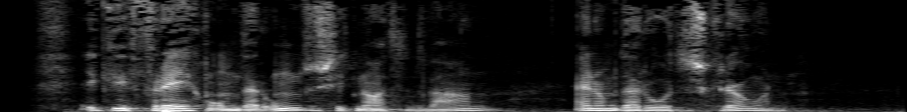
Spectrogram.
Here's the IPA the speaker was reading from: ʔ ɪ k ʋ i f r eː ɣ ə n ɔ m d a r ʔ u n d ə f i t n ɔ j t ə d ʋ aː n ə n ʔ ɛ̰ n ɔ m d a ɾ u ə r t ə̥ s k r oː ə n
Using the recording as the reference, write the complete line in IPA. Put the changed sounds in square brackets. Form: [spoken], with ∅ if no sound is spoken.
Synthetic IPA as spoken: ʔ ɪ k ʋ i f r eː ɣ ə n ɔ m d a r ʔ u n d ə [s] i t n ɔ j t ə d ʋ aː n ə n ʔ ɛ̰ n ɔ m d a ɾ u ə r t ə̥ s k r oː ə n

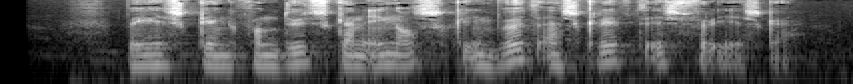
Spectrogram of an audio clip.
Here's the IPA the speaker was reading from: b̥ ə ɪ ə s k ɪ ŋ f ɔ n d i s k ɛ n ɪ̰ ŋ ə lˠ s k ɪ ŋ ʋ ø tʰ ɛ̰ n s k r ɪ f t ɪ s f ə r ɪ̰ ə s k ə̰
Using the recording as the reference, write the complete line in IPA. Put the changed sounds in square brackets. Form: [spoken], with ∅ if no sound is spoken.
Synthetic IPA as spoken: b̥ ə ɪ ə s k ɪ ŋ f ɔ n d [y] s k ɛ n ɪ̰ ŋ ə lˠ s k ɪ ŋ ʋ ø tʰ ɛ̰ n s k r ɪ f t ɪ s f ə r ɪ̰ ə s k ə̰

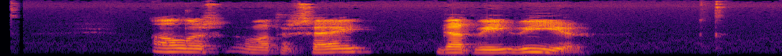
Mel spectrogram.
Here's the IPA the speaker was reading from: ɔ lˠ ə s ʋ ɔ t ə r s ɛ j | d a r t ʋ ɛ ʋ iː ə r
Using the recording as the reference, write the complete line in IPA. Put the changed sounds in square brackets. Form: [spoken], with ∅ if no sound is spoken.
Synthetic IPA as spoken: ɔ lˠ ə s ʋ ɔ t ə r s ɛ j | d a [∅] t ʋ [i] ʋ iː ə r

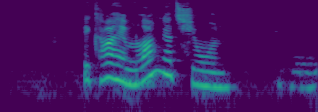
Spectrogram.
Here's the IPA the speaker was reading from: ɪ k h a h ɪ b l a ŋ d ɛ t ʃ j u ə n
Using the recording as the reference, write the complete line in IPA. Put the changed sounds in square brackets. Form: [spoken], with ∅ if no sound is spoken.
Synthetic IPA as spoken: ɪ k h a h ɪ [m] l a ŋ [n] ɛ t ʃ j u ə n

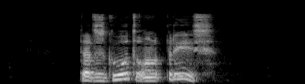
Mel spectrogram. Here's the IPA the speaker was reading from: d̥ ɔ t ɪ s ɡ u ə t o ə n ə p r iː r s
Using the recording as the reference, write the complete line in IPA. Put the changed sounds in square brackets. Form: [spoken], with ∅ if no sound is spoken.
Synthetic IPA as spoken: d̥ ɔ t ɪ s ɡ u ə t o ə n ə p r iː [∅] s

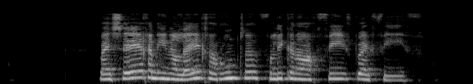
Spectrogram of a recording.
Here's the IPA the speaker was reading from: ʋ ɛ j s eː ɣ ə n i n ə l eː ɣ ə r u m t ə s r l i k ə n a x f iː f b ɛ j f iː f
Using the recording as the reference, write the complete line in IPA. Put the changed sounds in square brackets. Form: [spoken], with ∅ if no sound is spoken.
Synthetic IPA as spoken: ʋ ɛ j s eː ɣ ə n i n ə l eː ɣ ə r u m t ə [f] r l i k ə n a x f iː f b ɛ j f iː f

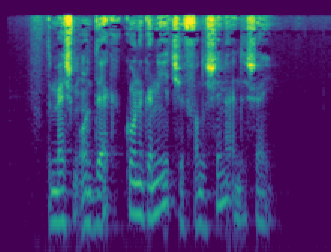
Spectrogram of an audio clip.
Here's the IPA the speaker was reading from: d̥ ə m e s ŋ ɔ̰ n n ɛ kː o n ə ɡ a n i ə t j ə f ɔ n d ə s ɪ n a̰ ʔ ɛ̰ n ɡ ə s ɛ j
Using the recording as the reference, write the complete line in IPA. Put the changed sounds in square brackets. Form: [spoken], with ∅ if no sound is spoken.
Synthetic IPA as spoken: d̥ ə m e s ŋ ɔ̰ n [d] ɛ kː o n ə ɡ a n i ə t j ə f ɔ n d ə s ɪ n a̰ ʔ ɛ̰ n [d] ə s [e] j

